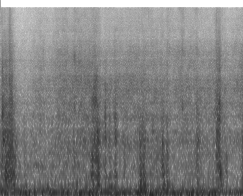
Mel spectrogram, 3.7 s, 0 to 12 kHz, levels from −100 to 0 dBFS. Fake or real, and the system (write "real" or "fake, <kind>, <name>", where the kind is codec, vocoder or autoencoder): fake, vocoder, Vocos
